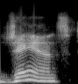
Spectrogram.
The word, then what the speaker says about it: Jans: I'm with Michael Jans, spell it J A N S.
